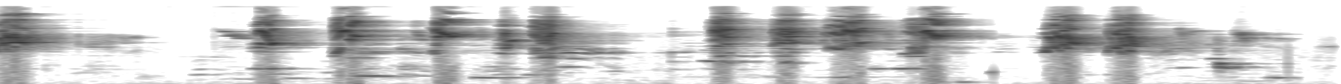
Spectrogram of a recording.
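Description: A Javan myna sings in harsh, scratchy bursts of high chattering notes, grouped in phrases about half a second apart with brief pauses between clusters.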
